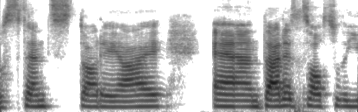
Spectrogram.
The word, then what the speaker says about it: sens.ai: It's the company's name is spelled sens.ai. So sense.ai.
